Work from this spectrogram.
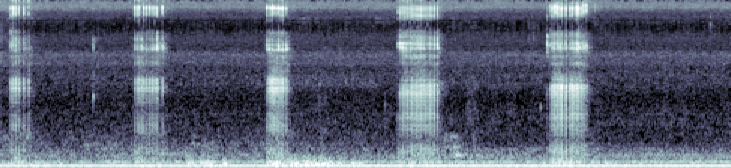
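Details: A house cat fast asleep and snoring at an unusually loud volume, with raspy, buzzing breaths repeating steadily about every two seconds, five in a row, above a low background drone.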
